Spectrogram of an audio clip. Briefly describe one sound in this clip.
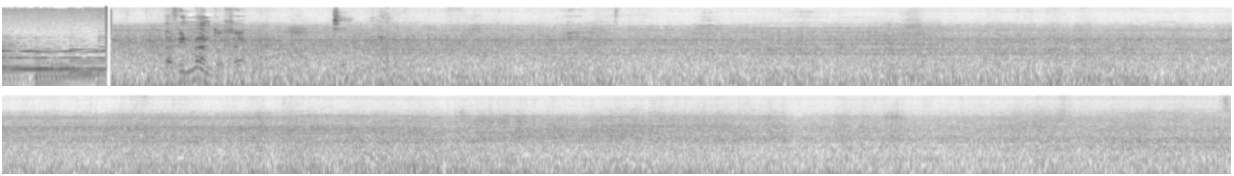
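A car drives along a paved highway, with a low road rumble heard from inside the cabin.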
